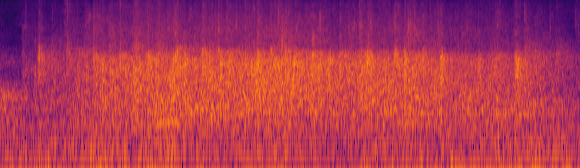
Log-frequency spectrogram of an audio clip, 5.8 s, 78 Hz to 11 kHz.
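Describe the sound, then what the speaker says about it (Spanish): Sustained applause from a conference audience at a technical talk at Aquaexpo Guayaquil 2019, dense steady clapping filling the room loudly for about five seconds with no voices on top. "Por favor, aplausos para él"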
